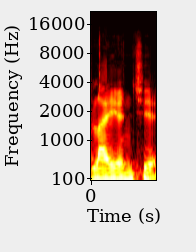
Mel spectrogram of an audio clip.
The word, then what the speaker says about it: Lionche: 啊、呃，我们的粉丝专页如果用英文发音，可能大家比较容易搜寻，叫做 Lionche L I O N C H E 墨西哥旅游探索。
